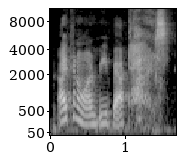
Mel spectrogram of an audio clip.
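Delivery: quick secret whisper; hushed, fast confession; whispered aside. Retold or imitated. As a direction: let it slip out under the breath. Private aside about baptism.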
